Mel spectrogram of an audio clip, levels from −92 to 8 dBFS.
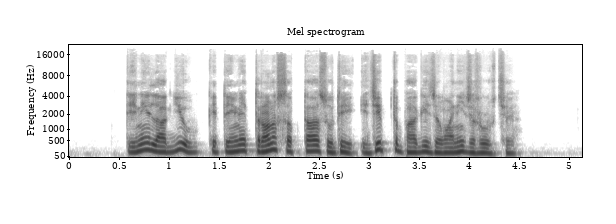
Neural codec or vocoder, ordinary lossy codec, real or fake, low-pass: codec, 44.1 kHz, 7.8 kbps, DAC; MP3, 96 kbps; fake; 19.8 kHz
